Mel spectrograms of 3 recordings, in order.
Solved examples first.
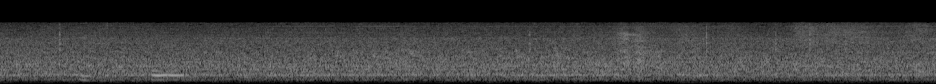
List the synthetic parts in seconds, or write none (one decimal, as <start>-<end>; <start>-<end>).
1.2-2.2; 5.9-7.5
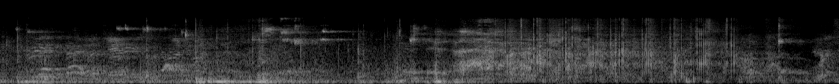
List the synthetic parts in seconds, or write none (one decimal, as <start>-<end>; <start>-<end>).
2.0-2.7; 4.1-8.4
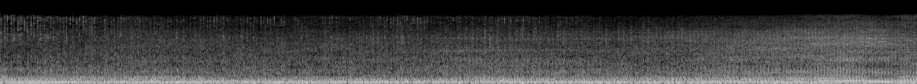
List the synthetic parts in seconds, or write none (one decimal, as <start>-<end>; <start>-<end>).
none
